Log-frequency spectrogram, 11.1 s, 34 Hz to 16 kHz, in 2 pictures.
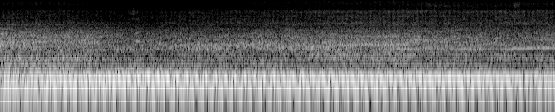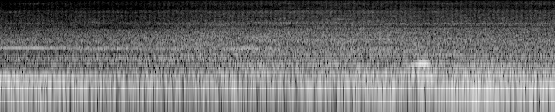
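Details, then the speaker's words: Car in Daytona just after an oil change (5.5 quarts Maxx full synthetic, new filter) and intake manifold gaskets: steady, even idle with smooth low drone, no valve chatter; oil pressure good. "I don't hear any valve chatter. I don't know what you can hear on the camera, but there's no valve chatter."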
